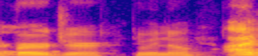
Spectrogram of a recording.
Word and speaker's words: Berger: Is it Burger or Berger? Do we know? I call it Burger. I don't care. It's Burger to me. I think like it's pronounced Berger just because I think that's the German pronunciation, but I think like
